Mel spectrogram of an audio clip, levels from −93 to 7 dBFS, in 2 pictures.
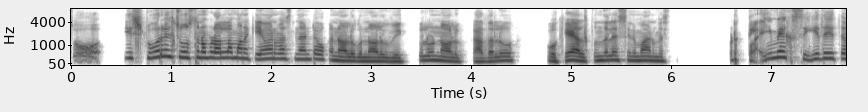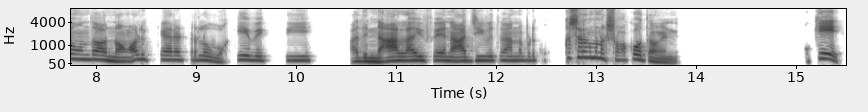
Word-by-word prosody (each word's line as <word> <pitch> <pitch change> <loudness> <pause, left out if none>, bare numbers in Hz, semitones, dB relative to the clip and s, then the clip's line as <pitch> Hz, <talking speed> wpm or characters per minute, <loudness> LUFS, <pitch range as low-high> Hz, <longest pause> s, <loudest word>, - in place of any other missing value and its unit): So, - - -10 0.5
ఈ - - 0
స్టోరీలు 325 +5 +1
చూస్తున్నప్పుడల్లా 285 -1 +3
మనకి 255 -4 -3
ఏమనిపిస్తుంది 240 -1 -1
అంటే, 225 +1 -5
ఒక 195 - -7
నాలుగు, 160 -1 +2
నాలుగు 150 -1 +1
వ్యక్తులు 135 +7 -5
4 145 -3 -1
కథలు 145 +5 -1 0.5
ఓకే 150 +5 -1
ఎళ్తుందిలే 175 +4 -1
సినిమా 175 0 -1
అనిపిస్. 160 -4 -4 0.5
ఇప్పుడు - - -9
క్లైమాక్స్ 295 0 +1
ఏదైతే 255 0 0
ఉందో, 215 0 -1
ఆ - - +1
4 185 +8 -1
క్యారెక్టర్‌లు 190 -1 -3 0.2
ఒకే 195 +9 -5
వ్యక్తి, 175 0 -7 0.6
అది 140 0 0
నా 130 - +6 0.2
లైఫే, 175 +1 +1
నా 155 - +5 0.2
జీవితమే 175 +1 -3
అన్నప్పుడు 175 0 -6
ఒక్కసారి 285 +10 +3
మనం 260 -3 +1
షాక్ 185 +4 -5
అవుతాం 160 -10 0
అండి. 105 -2 -9 1.3
ఓకె. 245 -3 +6
185 Hz, 145 wpm, -22 LUFS, 165-245 Hz, 1.3 s, నా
